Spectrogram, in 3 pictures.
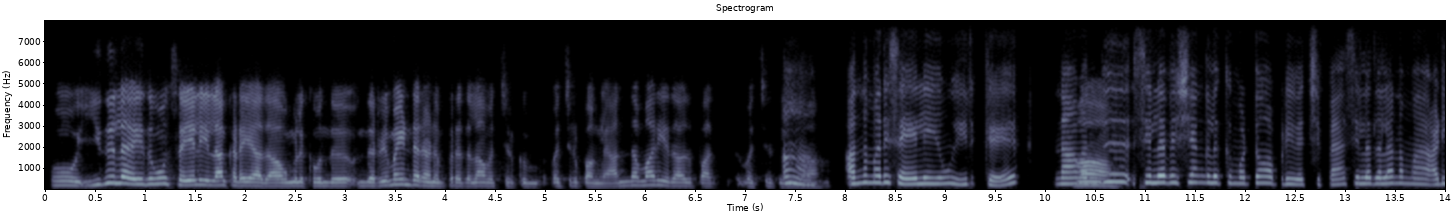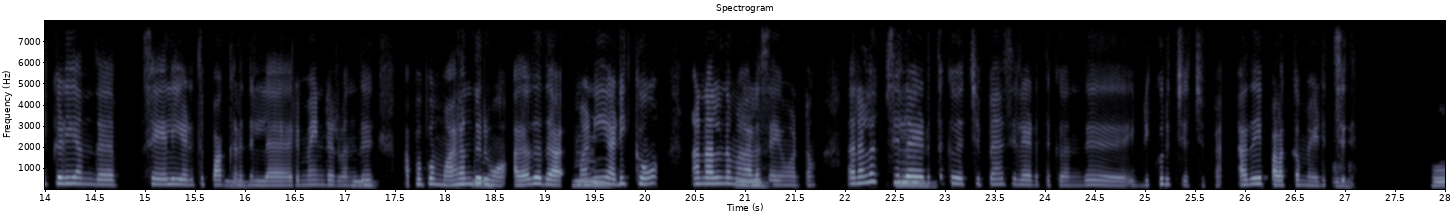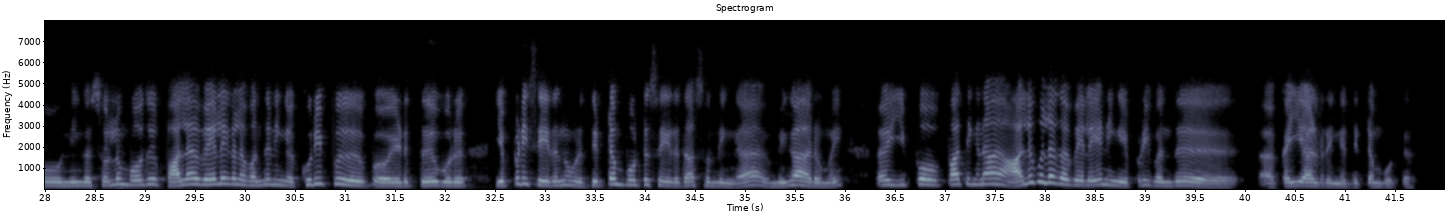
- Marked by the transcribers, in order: in English: "ரிமைண்டர்"; in English: "ரிமைண்டர்"
- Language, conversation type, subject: Tamil, podcast, வேலைமுறைகளைச் சீரமைப்பதற்கு உதவும் சிறிய பழக்கங்கள் என்னென்ன?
